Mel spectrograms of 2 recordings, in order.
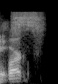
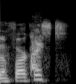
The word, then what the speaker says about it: Glenfarclas: Is it I, Glenfarclas? I don't know. I call them Glen litigious. You can call them what you like to call them. You can't say, but it rhymes with Farkless.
